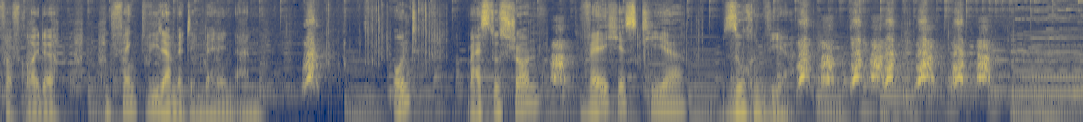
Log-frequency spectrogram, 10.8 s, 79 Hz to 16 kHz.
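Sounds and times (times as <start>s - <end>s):
speech: 0.0s - 2.8s, 3.9s - 10.3s
dog barking: 3.0s - 3.3s, 5.4s - 5.8s, 7.9s - 10.1s.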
